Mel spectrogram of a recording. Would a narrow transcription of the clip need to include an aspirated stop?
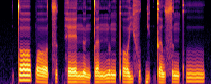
yes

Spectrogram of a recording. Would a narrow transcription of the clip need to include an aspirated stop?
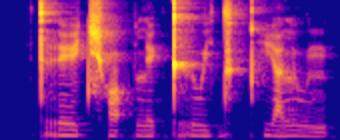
yes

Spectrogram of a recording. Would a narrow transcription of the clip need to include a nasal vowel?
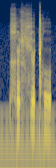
yes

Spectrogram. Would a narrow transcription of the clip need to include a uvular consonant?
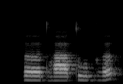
no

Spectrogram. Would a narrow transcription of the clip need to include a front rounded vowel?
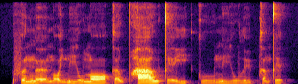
yes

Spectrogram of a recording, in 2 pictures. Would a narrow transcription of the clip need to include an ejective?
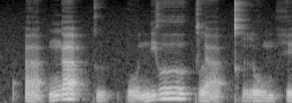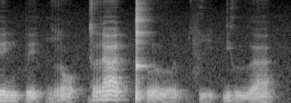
no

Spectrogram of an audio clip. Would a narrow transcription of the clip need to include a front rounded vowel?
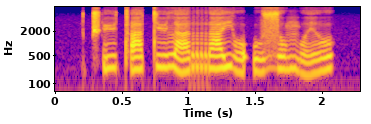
yes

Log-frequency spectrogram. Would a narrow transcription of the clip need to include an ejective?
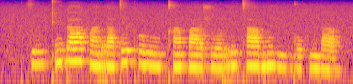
yes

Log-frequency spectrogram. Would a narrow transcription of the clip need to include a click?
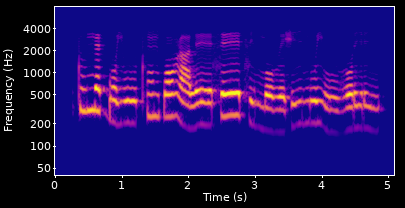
no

